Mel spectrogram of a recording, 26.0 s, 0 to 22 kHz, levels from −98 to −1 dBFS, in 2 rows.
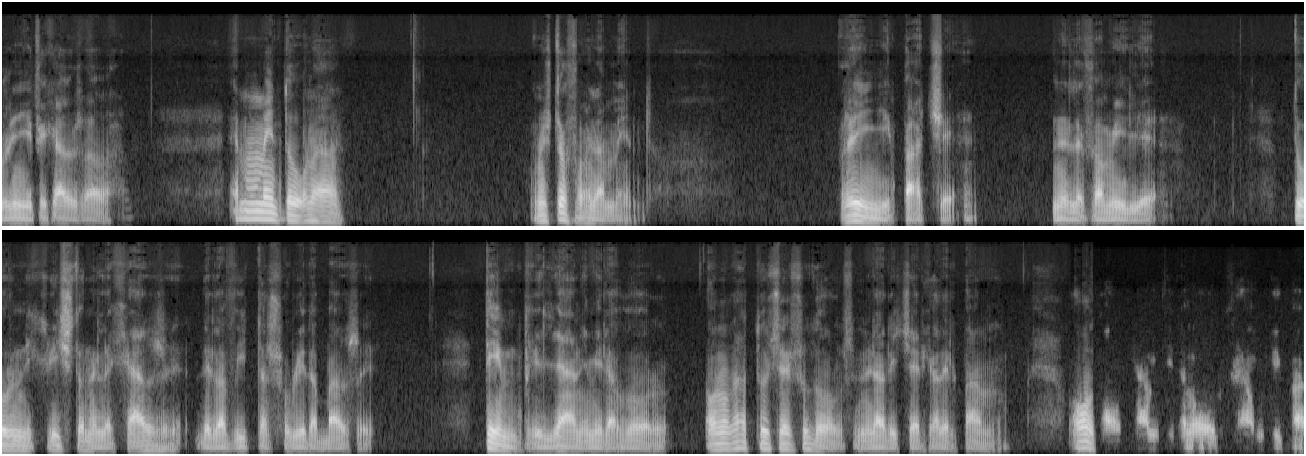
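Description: Speech suppressed in double talk runs from 23.96 s to the end of the clip at 26.05 s, with the speech dropping sharply, by roughly 25 dB at its deepest. The likely cause is an echo canceller turning down the local talker while the far side also spoke.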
